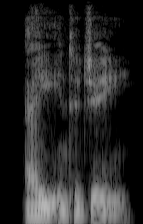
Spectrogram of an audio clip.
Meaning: Abbreviation of ass into gear
- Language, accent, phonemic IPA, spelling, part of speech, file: English, Australia, /ˈeɪ ɪntə ˈd͡ʒiː/, a into g, phrase, En-au-a into g.ogg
